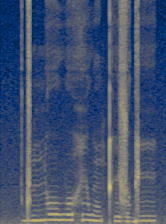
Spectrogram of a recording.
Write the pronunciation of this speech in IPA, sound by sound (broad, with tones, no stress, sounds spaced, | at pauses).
d ɪ˨ n ɲ oː˦ w o˦ h i˦ w ũ˨ kʰ i˨ z o˨ ɡ iː˦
